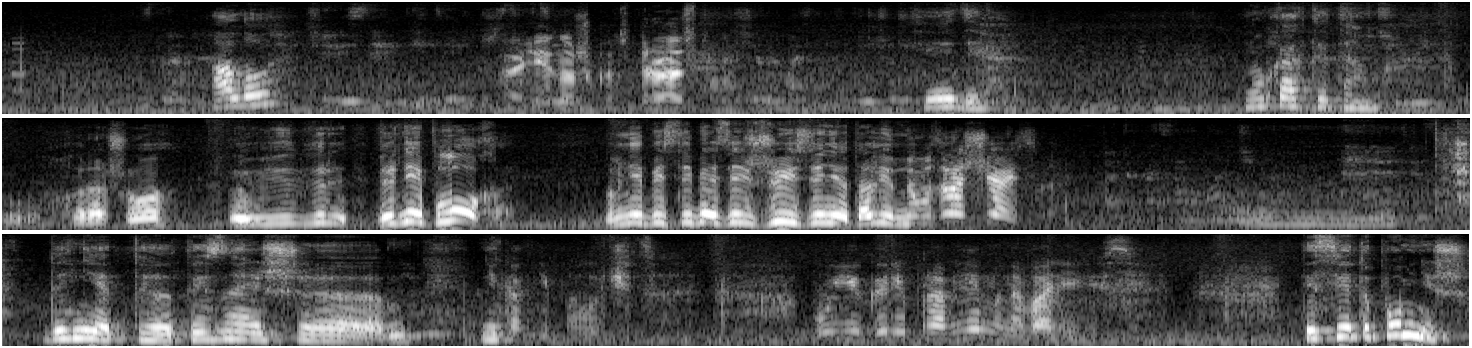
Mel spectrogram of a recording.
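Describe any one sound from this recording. A middle-aged woman talks calmly on a phone nearby.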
